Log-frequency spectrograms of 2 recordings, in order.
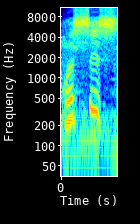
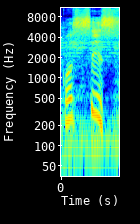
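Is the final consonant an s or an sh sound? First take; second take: s; s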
